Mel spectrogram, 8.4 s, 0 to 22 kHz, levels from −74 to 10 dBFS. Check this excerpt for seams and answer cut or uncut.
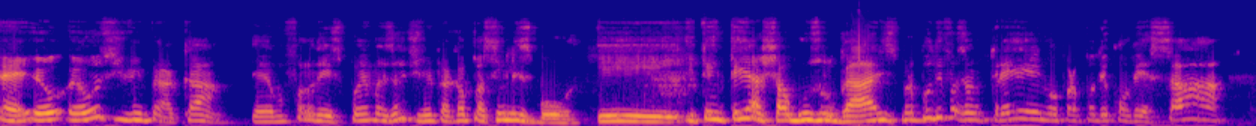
cut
